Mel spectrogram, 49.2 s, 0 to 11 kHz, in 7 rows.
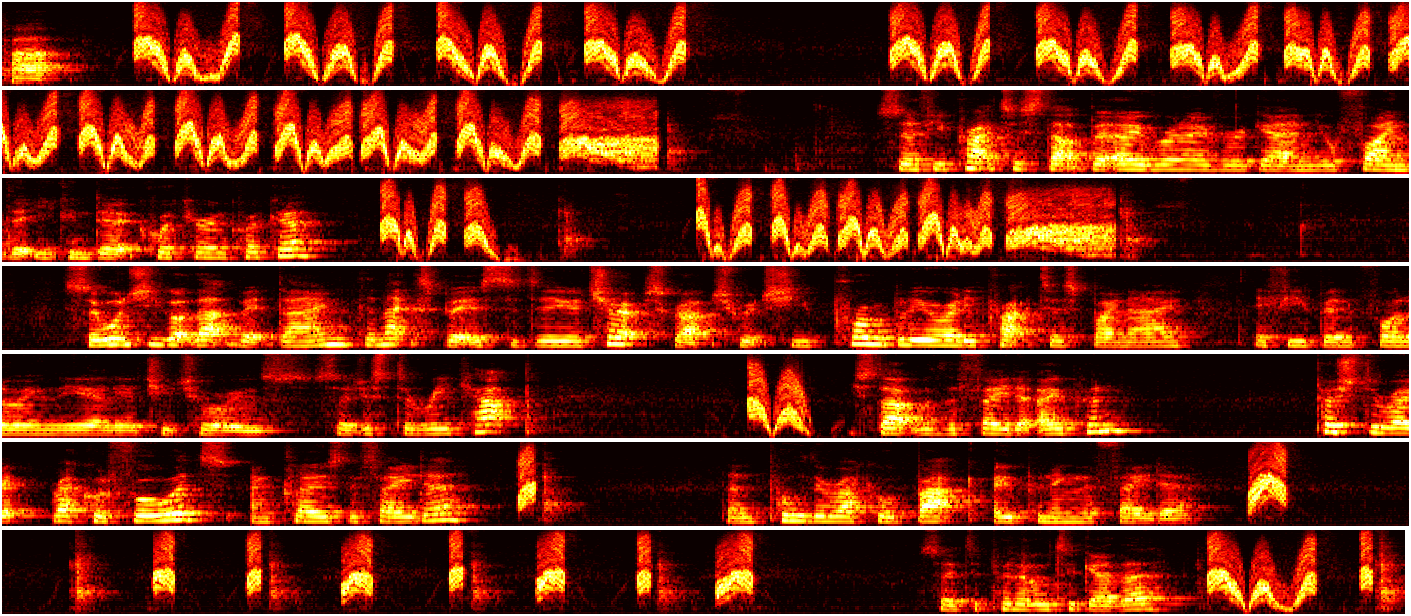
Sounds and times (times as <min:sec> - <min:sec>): Speech: 0:00.0 - 0:00.4, 0:11.4 - 0:15.8, 0:21.4 - 0:30.9, 0:32.4 - 0:33.9, 0:34.7 - 0:37.6, 0:38.8 - 0:41.2, 0:46.8 - 0:48.2
Scratching (performance technique): 0:00.6 - 0:03.5, 0:04.4 - 0:10.4, 0:16.0 - 0:16.7, 0:17.5 - 0:19.7, 0:31.9 - 0:32.2, 0:41.4 - 0:41.7, 0:43.0 - 0:46.0, 0:48.2 - 0:49.2.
